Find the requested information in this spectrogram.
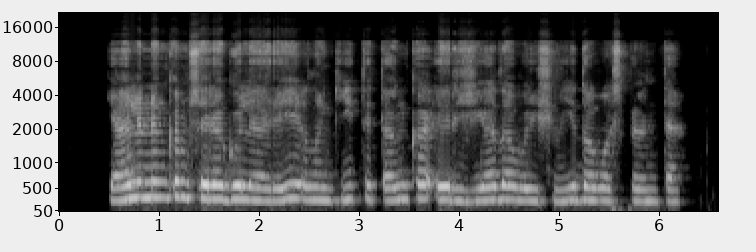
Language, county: Lithuanian, Panevėžys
